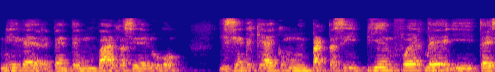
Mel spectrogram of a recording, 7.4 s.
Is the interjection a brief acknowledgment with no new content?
Yes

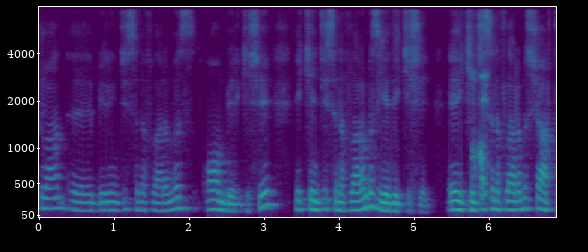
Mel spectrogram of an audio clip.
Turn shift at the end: No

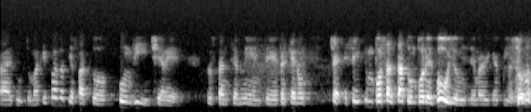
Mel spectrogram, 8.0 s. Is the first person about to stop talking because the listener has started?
Yes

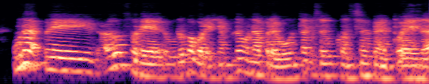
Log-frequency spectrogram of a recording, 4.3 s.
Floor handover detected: No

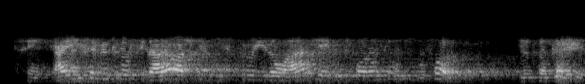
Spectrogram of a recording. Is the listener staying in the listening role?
No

